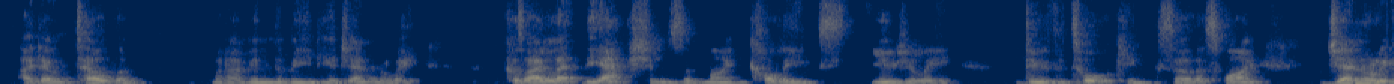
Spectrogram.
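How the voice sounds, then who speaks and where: In an English accent, a man at medium pitch talks at a moderate pace with a dark, mellow, somewhat breathy tone and very wide pitch swings. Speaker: university lecturer and climate activist. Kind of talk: interview conversation. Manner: hesitant, with repetitions.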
